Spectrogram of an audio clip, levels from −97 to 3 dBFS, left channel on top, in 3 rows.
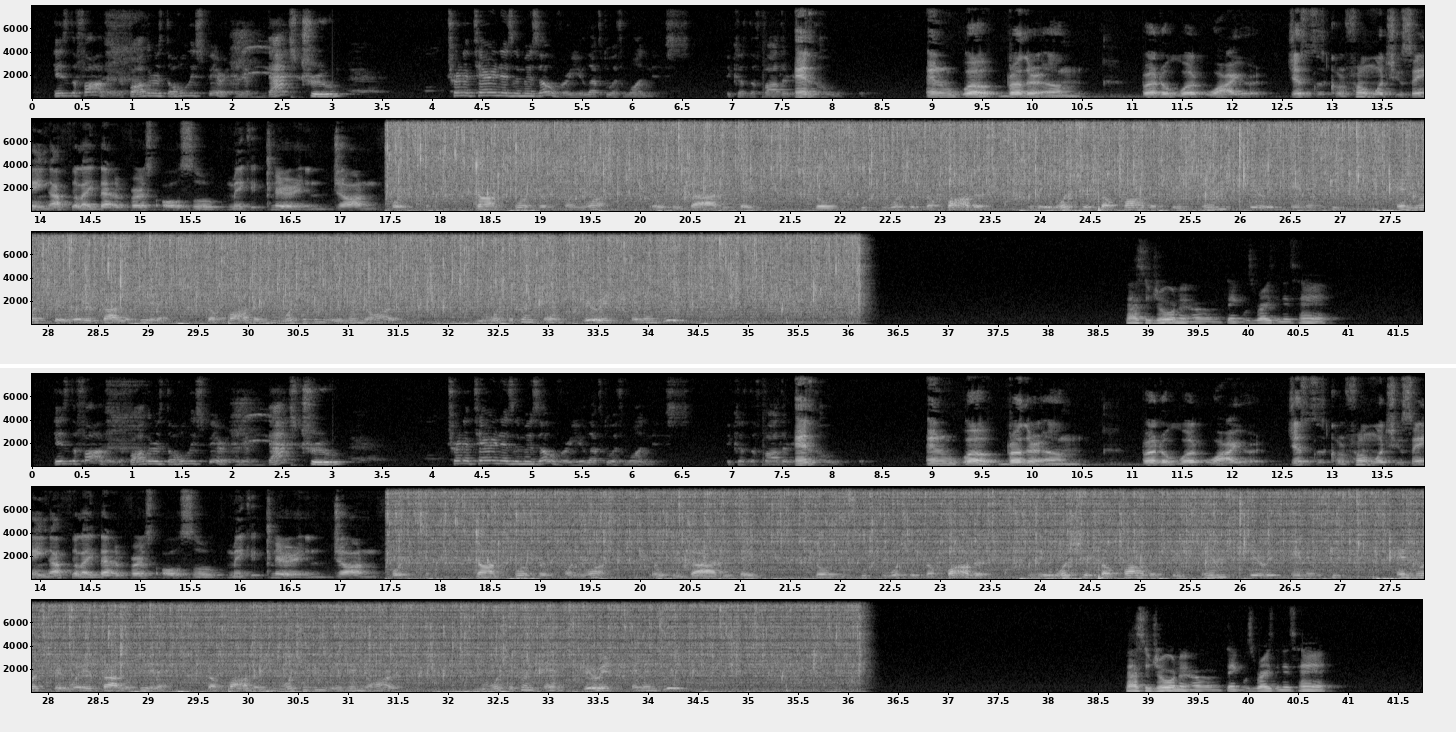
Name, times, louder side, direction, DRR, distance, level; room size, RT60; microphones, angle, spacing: voice 1, 0.2-3.5 4.2-6.5 7.0-8.1, right 1 dB, 35° left, 1.5 m, -39 dB
voice 2, 8.9-10.5 11.1-12.3 12.6-17.9 18.3-19.7 20.1-21.2 21.7-23.4 23.9-27.0 27.6-29.2 29.6-31.5 32.2-34.3, equal, 5° left, 1.0 m, -31 dB
Rain, 17.4-36.1, left 5 dB, 70° left, 1.1 m, -25 dB
voice 3, 38.8-40.8, right 3 dB, 40° right, 0.5 m, -29 dB
8.2 x 4.6 x 5.4 m
head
